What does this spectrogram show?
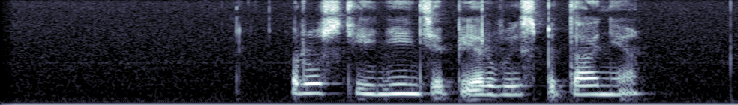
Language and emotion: Russian, sad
